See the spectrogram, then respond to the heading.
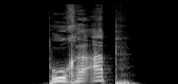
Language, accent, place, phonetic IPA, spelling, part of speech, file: German, Germany, Berlin, [ˌbuːxə ˈap], buche ab, verb, De-buche ab.ogg
- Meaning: inflection of abbuchen: 1. first-person singular present 2. first/third-person singular subjunctive I 3. singular imperative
